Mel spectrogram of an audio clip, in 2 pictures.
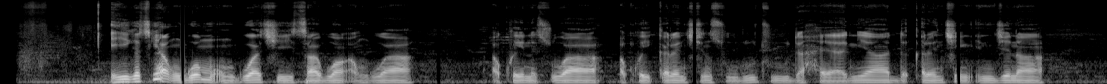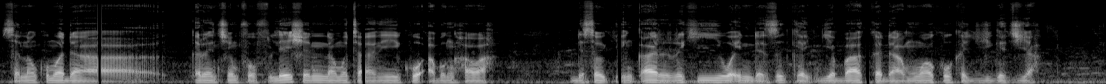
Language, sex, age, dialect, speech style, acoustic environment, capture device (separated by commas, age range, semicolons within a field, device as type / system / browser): Hausa, male, 25-34, Nigeria - Katsina, focused, silence, mobile / Linux / Chrome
